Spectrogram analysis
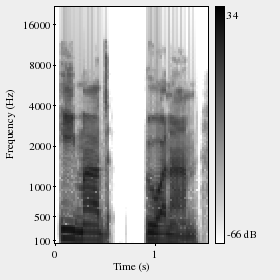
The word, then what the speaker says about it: Emad Bouanane: Uh just a picture of Emmad Buanan and that's the correct pronunciation because I've just checked with the man himself.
